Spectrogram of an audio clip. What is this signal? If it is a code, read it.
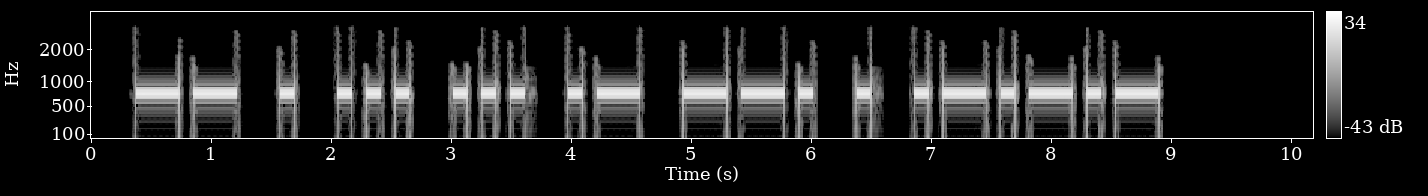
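Morse code, heard as a keyed tone, about 10 wpm, 750 Hz. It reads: MESSAGE.
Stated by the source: Morse code generated by software with configurable tone frequency, words per minute and Farnsworth timing.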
